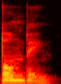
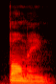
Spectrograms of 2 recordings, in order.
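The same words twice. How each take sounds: First: The b in the middle is pronounced. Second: The b in the middle is silent. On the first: The speaker calls it wrong. "not bombing" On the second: The speaker calls it right. "So that's bombing"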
